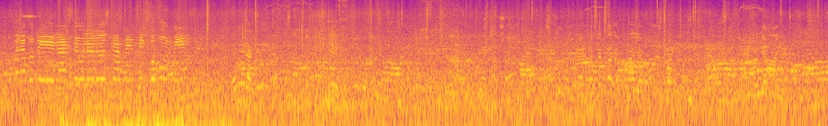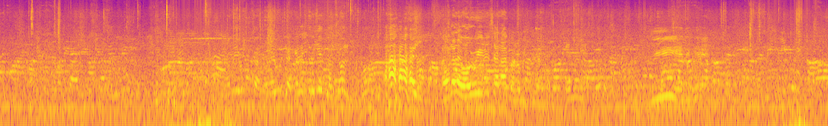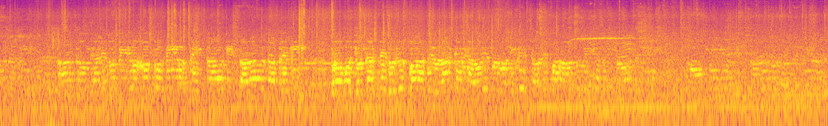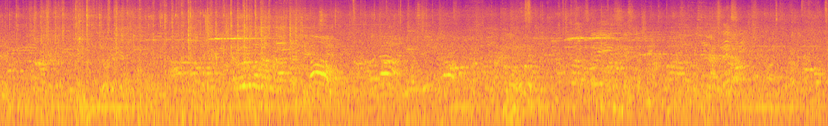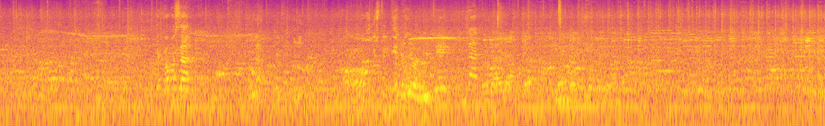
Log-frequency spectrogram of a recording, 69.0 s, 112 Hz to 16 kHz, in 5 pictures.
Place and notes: Centro de Bogotá, Desde carrera 7 con calle 16 hasta la zona de libreros y vendedores ambulantes, carrera 9 con calle 16 un miercoles a las 11:30 am, Grabadora Tascam DR-40.
Bogotá, Colombia, 27 June 2018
